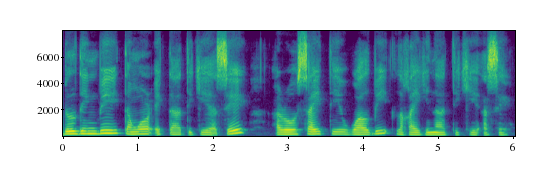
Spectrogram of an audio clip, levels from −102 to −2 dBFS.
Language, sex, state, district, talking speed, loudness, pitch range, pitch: Nagamese, female, Nagaland, Dimapur, 140 wpm, -15 LUFS, 150-185 Hz, 170 Hz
